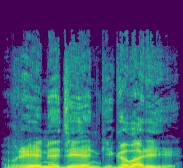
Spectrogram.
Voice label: lumberjack greeting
